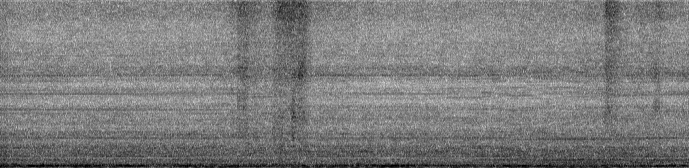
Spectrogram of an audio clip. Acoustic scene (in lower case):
kitchen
